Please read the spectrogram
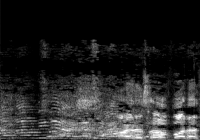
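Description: Speech only: several people talking over one another.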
